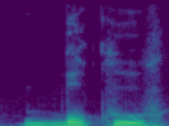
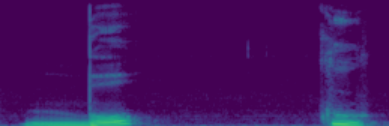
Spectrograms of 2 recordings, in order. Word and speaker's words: beaucoup: If you want to use beaucoup, beaucoup means a lot of. It looks a bit strange, huh? Beaucoup, like that. Remember, you don't pronounce the final P, okay?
